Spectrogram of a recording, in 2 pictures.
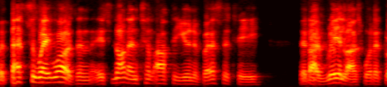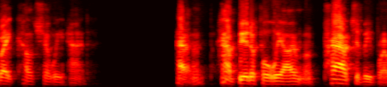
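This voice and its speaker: A man's medium-pitched voice with an English accent and lively intonation. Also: moderate pace. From London, England (Indian family, born in Kenya). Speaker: relationship coach and author. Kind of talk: interview. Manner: halting, repeats words.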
